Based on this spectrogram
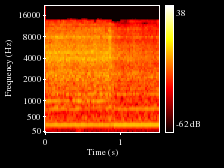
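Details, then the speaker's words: Converted Epson LQ2070 dot matrix printer, X-axis stepper at 2000 steps per second (highest tested rate): steady high-pitched buzzing hum, no vibration, knocking or rattle; stepper noisy and unhappy at maximum step rate. "now this motor seems to be unhappy at the highest speeds it's not vibrating or anything it's just making a noise"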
